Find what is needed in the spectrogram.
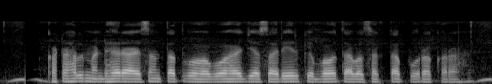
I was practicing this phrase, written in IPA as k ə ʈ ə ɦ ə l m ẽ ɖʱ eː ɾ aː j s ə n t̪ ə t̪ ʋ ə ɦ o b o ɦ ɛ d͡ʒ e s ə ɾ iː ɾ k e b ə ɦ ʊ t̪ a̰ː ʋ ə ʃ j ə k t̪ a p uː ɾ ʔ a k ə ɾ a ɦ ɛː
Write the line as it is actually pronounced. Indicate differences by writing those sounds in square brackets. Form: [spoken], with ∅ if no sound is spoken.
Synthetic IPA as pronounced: k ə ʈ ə ɦ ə l m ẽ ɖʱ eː ɾ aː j s ə n t̪ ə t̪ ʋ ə ɦ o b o ɦ ɛ d͡ʒ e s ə ɾ iː ɾ k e b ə ɦ ʊ t̪ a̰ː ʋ ə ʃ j ə k t̪ a p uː ɾ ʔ a k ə ɾ a ɦ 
